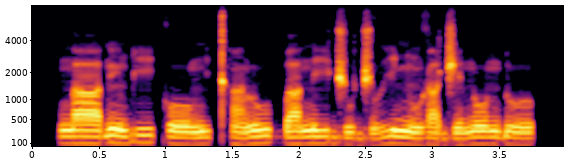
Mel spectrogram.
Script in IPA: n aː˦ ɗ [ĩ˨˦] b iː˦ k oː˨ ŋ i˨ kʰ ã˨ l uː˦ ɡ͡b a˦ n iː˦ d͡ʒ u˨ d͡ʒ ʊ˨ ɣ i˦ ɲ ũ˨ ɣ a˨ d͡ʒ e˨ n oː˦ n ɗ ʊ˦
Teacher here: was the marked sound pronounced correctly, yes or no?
no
